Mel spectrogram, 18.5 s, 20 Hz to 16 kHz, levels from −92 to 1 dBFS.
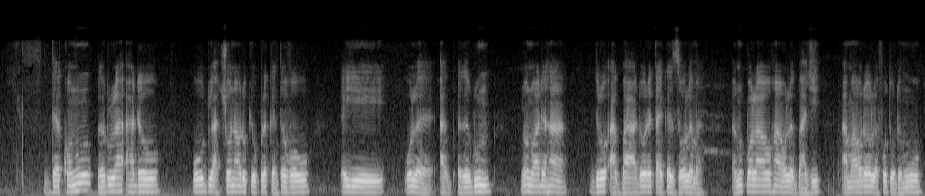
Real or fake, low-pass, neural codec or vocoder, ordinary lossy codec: real; 7.2 kHz; none; Opus, 32 kbps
